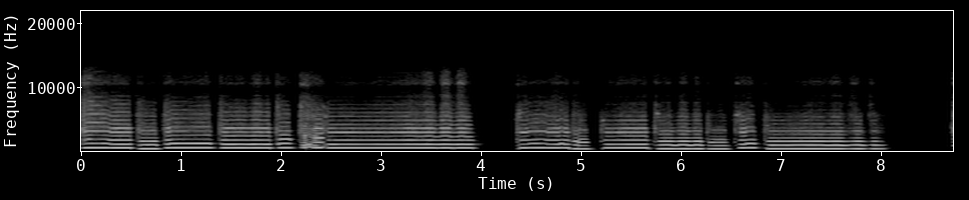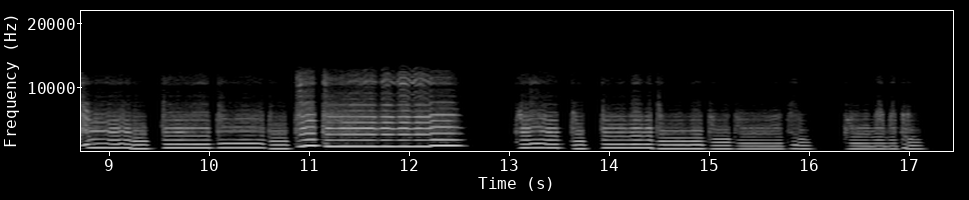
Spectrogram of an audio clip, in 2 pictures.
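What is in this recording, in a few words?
Flute B major 110 BPM, Dancehall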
